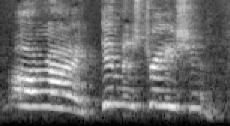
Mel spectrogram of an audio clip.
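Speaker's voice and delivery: high, loud sing-song crowd voice; mocking crowd. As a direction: parrot the word back like a silly crowd. Crowd agrees to a demonstration.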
